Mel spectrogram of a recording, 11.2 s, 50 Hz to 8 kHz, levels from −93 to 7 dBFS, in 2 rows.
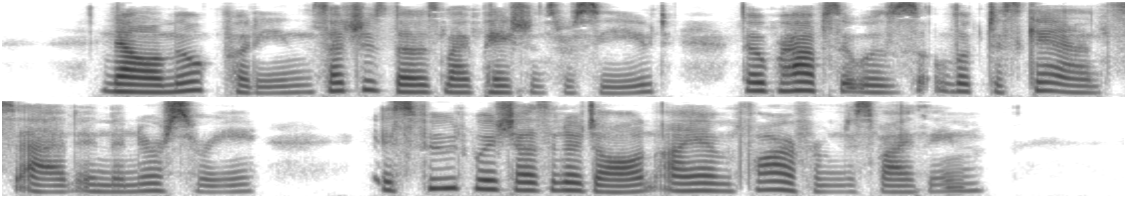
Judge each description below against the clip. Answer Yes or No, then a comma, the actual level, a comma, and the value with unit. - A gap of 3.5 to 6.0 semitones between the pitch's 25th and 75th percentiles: Yes, average, 3.8 semitones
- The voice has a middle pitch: No, high, 215 Hz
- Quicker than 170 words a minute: No, average, 165 wpm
